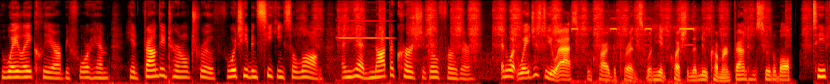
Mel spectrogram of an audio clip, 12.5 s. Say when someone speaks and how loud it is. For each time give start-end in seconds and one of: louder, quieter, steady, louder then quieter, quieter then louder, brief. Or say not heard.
0.0-12.4 steady.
